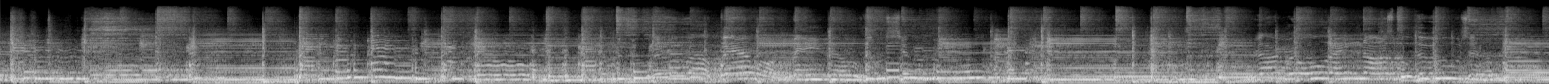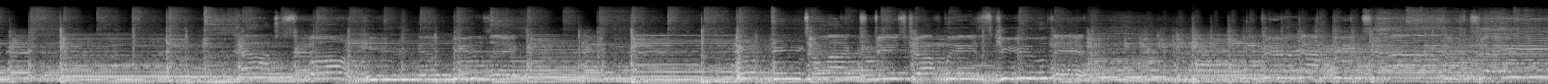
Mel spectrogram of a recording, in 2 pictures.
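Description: Live rock band playing loud and steady: distorted Les Paul-style electric guitars through Marshall amplifiers over a drum kit, with a male voice singing.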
